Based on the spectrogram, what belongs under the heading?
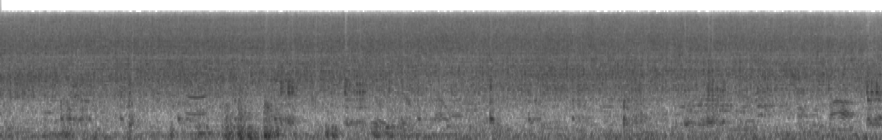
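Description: Squid and baby octopus pieces sizzling steadily in butter on a hot griddle pan.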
